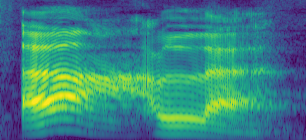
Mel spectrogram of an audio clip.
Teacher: Kalau hamzah, tempat keluar hurufnya di tenggorokan paling bawah. Kalau ain, di tenggorokan yang tengah.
